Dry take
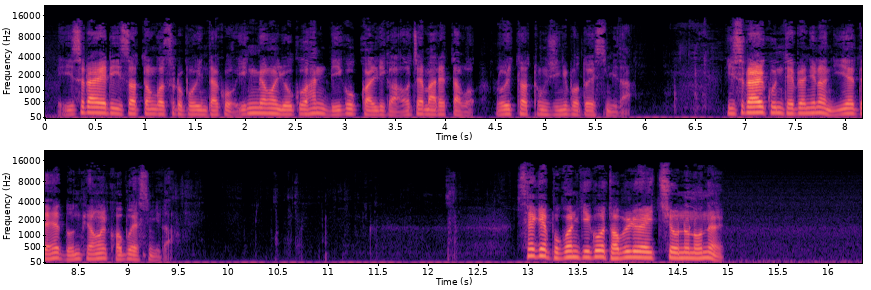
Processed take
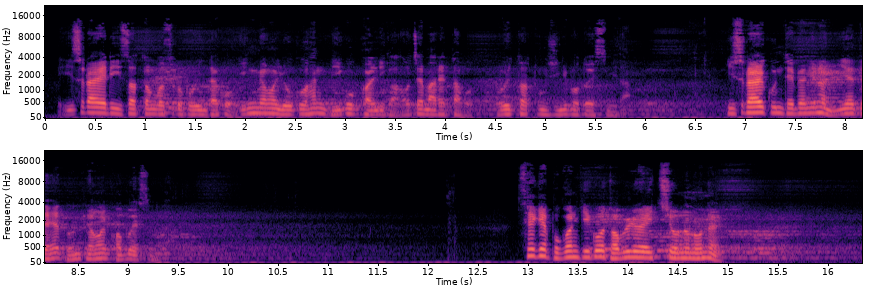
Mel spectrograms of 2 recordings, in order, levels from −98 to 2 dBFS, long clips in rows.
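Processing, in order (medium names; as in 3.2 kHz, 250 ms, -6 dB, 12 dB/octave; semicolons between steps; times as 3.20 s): echo that smears into a reverb 714 ms, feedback 42%, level -11 dB; spectral noise reduction 10 dB; trim -5.5 dB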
